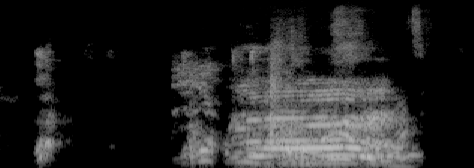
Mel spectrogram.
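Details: Friesian cow on a farm on the day it is sold, bred from the farmer's own herd, giving a steady, loud moo lasting about a second and a half after a few brief voices and shuffling sounds.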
